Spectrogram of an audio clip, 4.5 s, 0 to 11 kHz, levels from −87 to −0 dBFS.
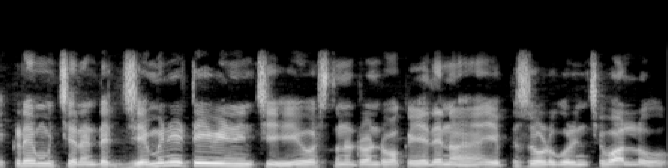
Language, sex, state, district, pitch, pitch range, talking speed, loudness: Telugu, male, Andhra Pradesh, Visakhapatnam, 140 Hz, 135-160 Hz, 190 wpm, -15 LUFS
